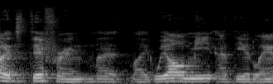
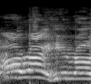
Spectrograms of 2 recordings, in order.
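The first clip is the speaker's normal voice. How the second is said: put-on high, loud Caribbean-accented drill sergeant; hammed-up Caribbean sergeant's bark; imitated Caribbean accent; 9 semitones higher, 12 dB louder than usual. Caribbean drill sergeant addressing a recruit, imitated accent. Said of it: "he had this fucking accent".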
